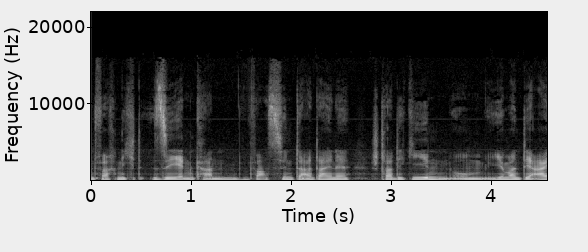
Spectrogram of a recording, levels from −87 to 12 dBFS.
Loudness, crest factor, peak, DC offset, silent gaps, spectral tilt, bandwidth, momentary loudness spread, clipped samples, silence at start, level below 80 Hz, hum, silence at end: -18 LUFS; 16 dB; 0 dBFS; under 0.1%; none; -5.5 dB/octave; 14.5 kHz; 7 LU; under 0.1%; 0 s; -46 dBFS; none; 0 s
